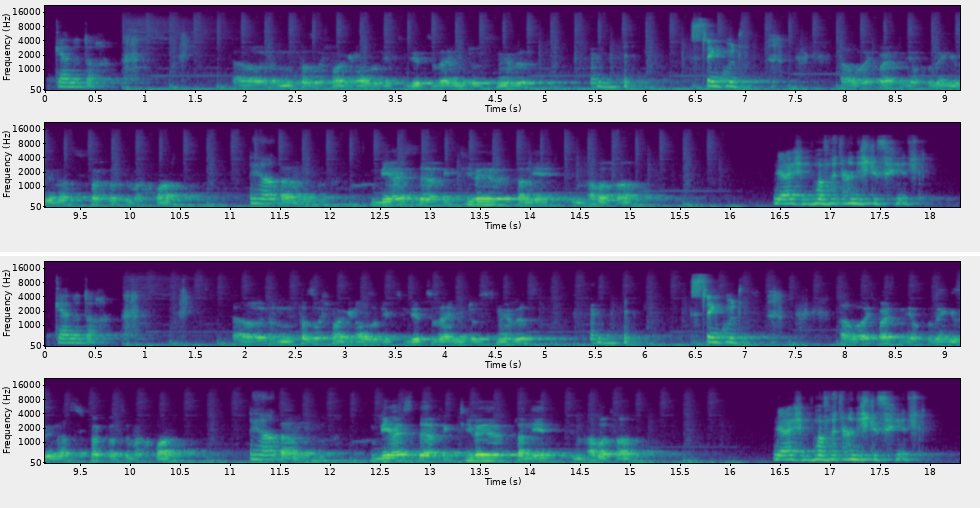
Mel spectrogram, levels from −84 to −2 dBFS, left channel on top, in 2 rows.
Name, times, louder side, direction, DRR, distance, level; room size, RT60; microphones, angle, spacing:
voice 1, 0.1-0.9 1.3-1.4 5.5-5.7 6.5-7.0 7.2-7.6 11.2-11.5 16.4-17.9, right 1 dB, 15° right, 7 dB, 0.5 m, -26 dB
sound 1, 0.8-16.0, left 1 dB, 60° left, 1.4 m, -43 dB
voice 2, 1.9-4.9 5.4-5.5 7.9-10.5 11.5-12.0 12.4-15.1, right 2 dB, 80° right, 5 dB, 0.8 m, -25 dB
16.0 x 6.2 x 2.4 m, 1.1 s
head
